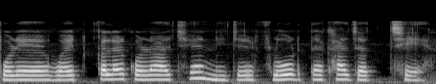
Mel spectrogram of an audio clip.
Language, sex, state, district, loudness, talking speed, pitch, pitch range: Bengali, female, Assam, Hailakandi, -14 LUFS, 125 wpm, 215 Hz, 210-225 Hz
